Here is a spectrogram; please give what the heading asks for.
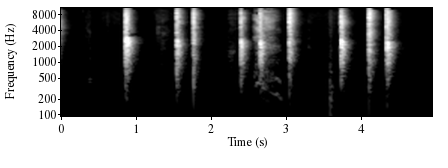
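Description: About ten sharp, loud hand claps in an uneven, halting rhythm, some in quick pairs and others spaced apart, with a short burst of a softer, rougher sound near the middle.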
